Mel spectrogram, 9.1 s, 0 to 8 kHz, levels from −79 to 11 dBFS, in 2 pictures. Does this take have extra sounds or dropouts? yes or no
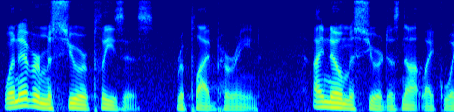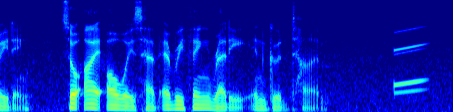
yes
